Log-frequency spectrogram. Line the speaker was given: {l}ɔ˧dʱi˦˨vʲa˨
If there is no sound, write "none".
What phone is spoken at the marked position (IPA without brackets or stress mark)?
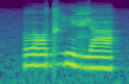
l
